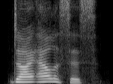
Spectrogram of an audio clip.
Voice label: "dialysis", English

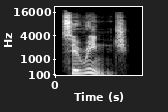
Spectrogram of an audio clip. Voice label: "syringe", English

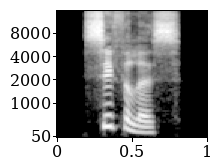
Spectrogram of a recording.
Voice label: "syphilis", medical English

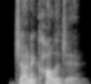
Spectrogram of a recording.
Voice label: "gynaecology", medical English

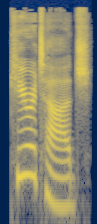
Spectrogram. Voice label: "curettage", English

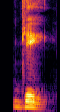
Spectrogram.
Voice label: "gait", medical English

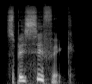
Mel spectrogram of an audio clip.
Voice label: "specific", English

